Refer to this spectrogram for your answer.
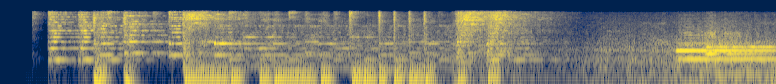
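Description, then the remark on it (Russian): An electric Prague metro train runs by with a loud steady rumble, rhythmic clacking and high whining tones that rise and shift as it moves, with no one talking. “У пражского метро сегодня праздник. Его можно поздравить с обновкой.”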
